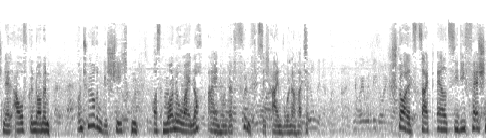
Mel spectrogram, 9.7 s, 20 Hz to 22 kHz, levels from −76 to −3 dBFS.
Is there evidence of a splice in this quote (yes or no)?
yes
